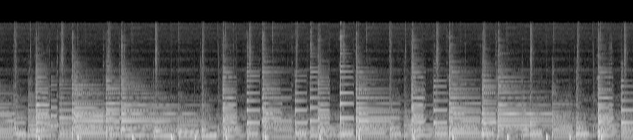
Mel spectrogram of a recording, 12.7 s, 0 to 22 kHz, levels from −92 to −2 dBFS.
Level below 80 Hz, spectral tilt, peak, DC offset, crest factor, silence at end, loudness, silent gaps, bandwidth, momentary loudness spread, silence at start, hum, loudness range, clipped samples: -36 dBFS; -6 dB/octave; -8 dBFS; under 0.1%; 20 dB; 0 s; -28 LUFS; none; 12 kHz; 5 LU; 0 s; none; 2 LU; under 0.1%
